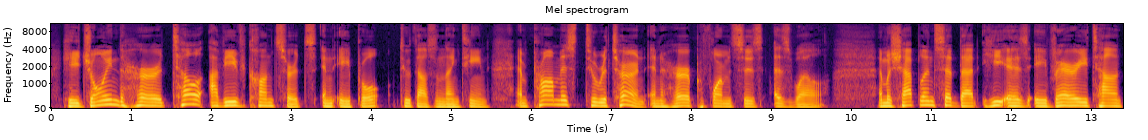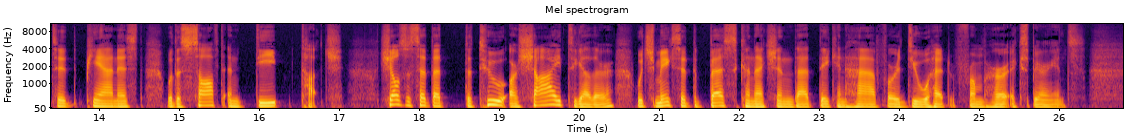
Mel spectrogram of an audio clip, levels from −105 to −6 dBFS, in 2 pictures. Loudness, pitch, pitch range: -19 LUFS, 115 Hz, 100-135 Hz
